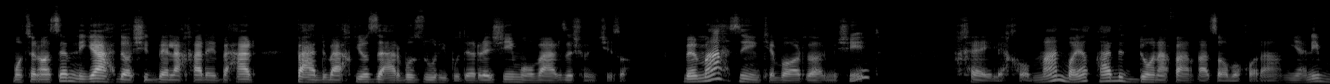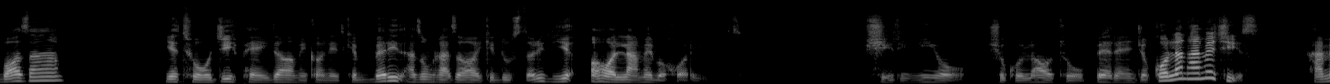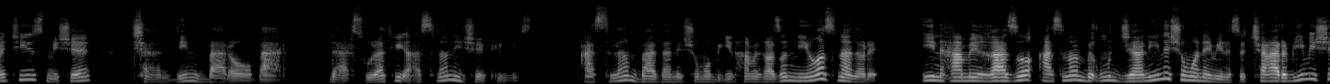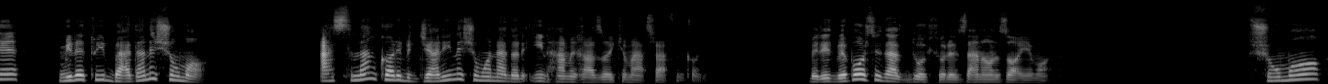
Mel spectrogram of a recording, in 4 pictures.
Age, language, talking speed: 30-49, Persian, 125 wpm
